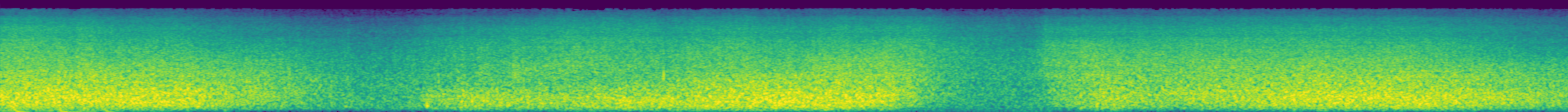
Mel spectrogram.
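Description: Wind roars past a fast-moving boat.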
